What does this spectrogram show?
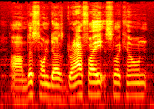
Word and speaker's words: silicon: Sony does graphite silicone silicon and I always say want to say silicone uh I have been calling it silicone for years and I just thought it's a bad habit so I probably keep saying it wrong um and they got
